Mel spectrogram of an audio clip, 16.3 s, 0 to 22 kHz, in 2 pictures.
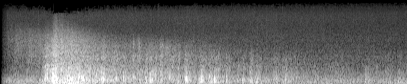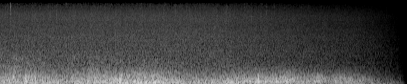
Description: thunder_25.ogg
